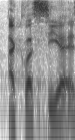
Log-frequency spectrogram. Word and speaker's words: Ekklesia: Ekklesia is how you pronounce that weird-looking word up there. There's not a misspelling.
